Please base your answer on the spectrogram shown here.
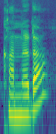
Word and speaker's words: Kannada: My mother tongue is actually called Kannada.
